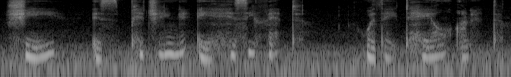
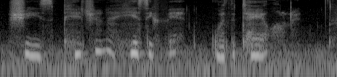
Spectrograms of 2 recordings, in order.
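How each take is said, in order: First: Slow, deliberate enunciation of the saying; slow, spelled-out repeat. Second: Lively, lilting Southern saying; Southern accent. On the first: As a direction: lay it out slowly, phrase by phrase. Same saying repeated slowly, word by word. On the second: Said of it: "in a Southern accent". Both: Shown as a demonstration.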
